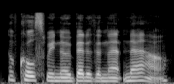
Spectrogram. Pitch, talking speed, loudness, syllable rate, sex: 165 Hz, 275 wpm, -16 LUFS, 6.3 syllables/s, female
